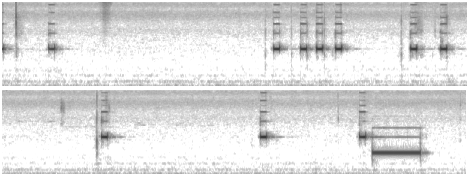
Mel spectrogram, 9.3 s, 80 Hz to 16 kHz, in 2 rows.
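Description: Panasonic KX-TG2583S 2.4GHz cordless phone sounding short electronic ring bursts, single and in quick triplets, spread irregularly over quiet background, ending with a longer steady tone.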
